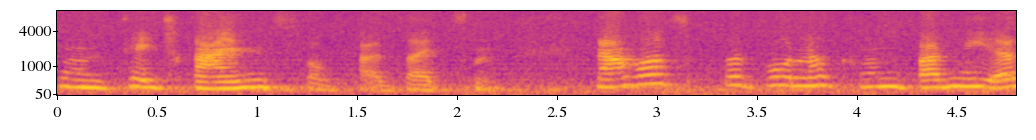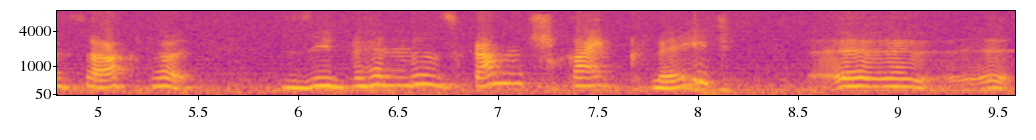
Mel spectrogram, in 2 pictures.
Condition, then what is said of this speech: Cerebral palsy. Ich bin selber, wie man an dem Sprechen vielleicht hört, körperbehindert von Geburt an.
